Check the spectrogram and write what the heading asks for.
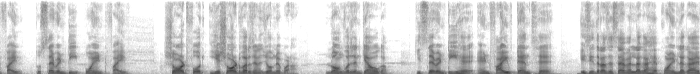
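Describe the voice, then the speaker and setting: Man teaching maths, slightly high voice. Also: fairly bright tone. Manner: explains step by step, asks questions and answers them himself. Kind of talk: explaining a school maths lesson.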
